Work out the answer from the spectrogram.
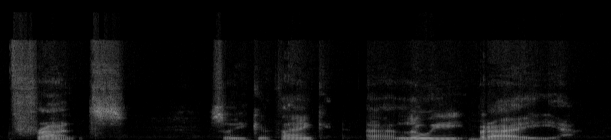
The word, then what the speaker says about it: Louis Braille: So you can thank Louis Braille. In French, it's pronounced like that.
